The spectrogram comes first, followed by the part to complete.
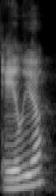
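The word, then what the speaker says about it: Eilia: Uh her name is uh uh I think this is pronounced Alia.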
